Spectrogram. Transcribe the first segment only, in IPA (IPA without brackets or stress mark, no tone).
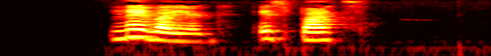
n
